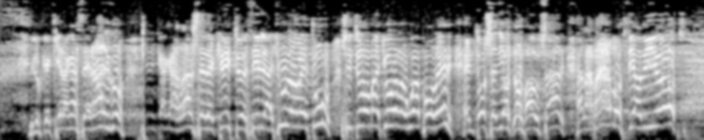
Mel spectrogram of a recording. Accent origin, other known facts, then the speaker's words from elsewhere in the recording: Puerto Rico; Yo era una estrella en el deporte en mi país. Campeón de levantamiento de pesa, peso medio por años y años. Mister Puerto Rico y Mister Norteamérica en fisicultura.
